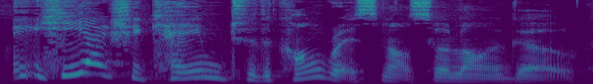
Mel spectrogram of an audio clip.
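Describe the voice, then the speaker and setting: A woman's voice: low voice, wildly swooping pitch, normal speed, slightly rough. A woman television anchor conducting a news interview, posing poised, probing questions.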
